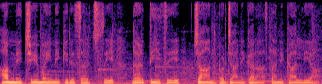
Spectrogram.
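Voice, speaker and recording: A woman's voice: on the low side, flat delivery, normal speed, mellow, lightly acted. A woman playing a hospitable, reassuring witch ghost in a cartoon story, with music behind her. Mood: explaining. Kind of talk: Hindi cartoon horror story acting.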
